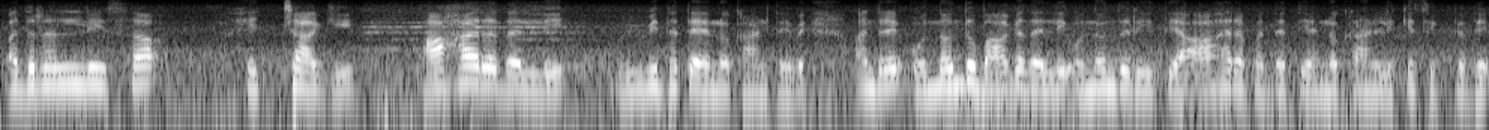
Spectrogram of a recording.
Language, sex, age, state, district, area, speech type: Kannada, female, 18-30, Karnataka, Dakshina Kannada, rural, spontaneous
